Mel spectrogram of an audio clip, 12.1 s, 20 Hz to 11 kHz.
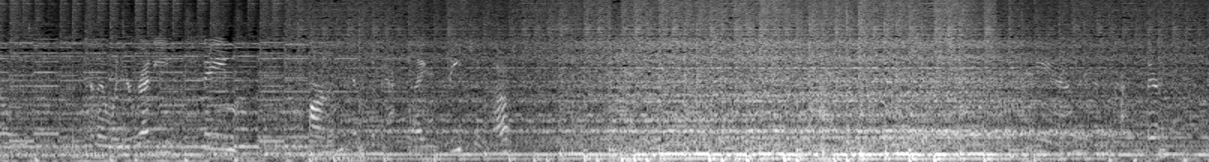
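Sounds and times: workout music with steady bass: 0.0 - 12.0.

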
